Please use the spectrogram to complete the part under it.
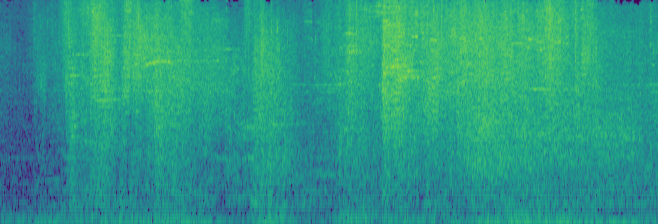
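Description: Magic spells whoosh and crackle in a fast game battle.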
